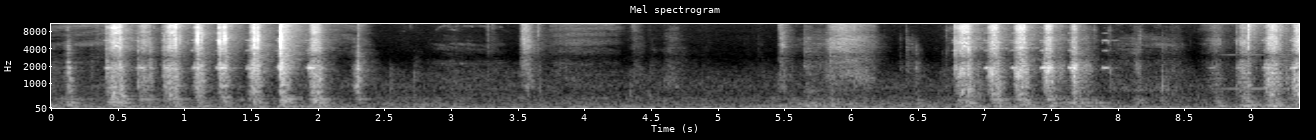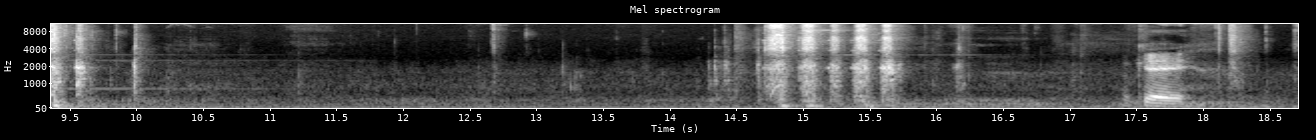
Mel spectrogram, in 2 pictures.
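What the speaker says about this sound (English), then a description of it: "take our black screws and fasten our diagonal panels to the face frame" Black screws being driven into the diagonal panels and face frame of an RTA lazy Susan cabinet, with several short bursts of rapid power-driver whirring separated by quiet pauses, close by.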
